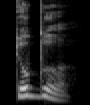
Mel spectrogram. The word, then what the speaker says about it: dwbwl: Now, double in Welsh is dwbl, dwbl. It's spelt D-W-B-W-L, but we drop the last W in conversation. So instead of saying dwbl with two O sounds, we just say dwbl.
